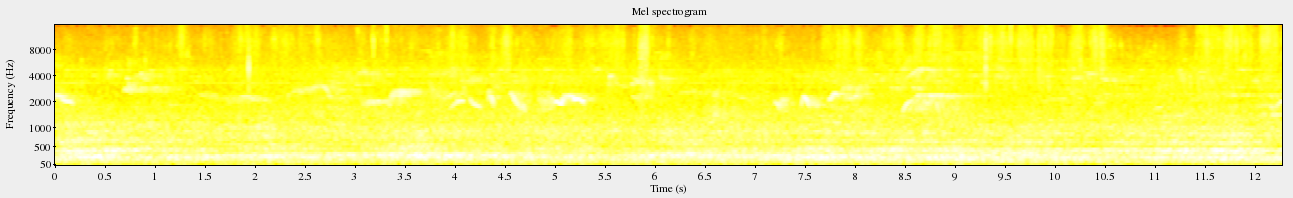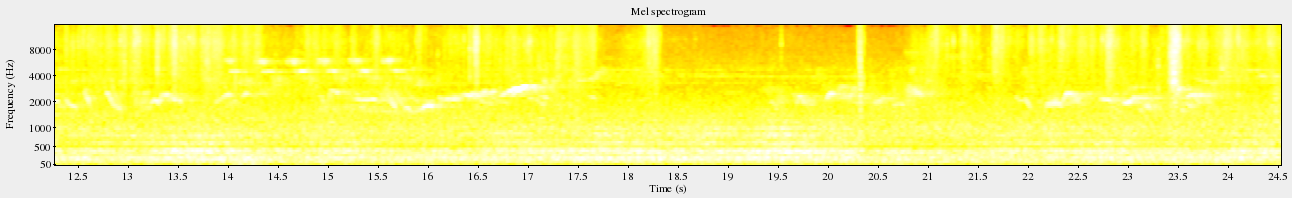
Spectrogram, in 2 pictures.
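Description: Small birds chirping in many short, quick calls over a steady low background noise, with a brief run of repeated high notes about midway.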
